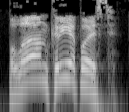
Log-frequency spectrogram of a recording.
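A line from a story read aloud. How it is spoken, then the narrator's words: Shout. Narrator (Russian): крикнул он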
